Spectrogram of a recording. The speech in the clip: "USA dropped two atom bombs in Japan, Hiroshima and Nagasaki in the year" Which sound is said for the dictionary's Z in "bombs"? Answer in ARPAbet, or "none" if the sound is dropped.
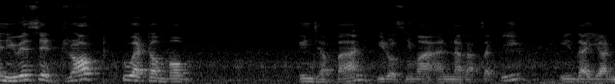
none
